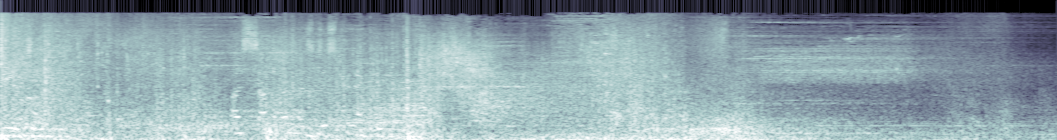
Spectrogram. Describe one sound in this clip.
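Video game explosion effects crash and roar.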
